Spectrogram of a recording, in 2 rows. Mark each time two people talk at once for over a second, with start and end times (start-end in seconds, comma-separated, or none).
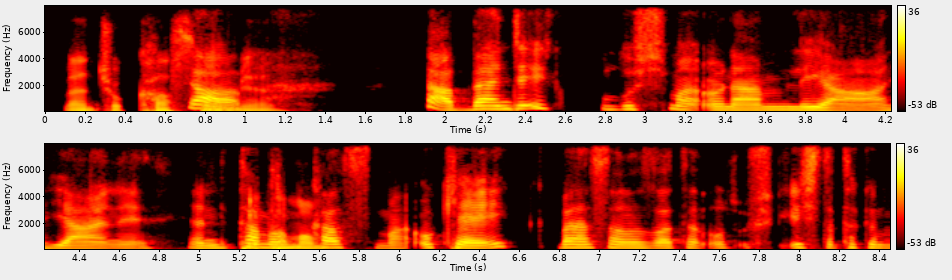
none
